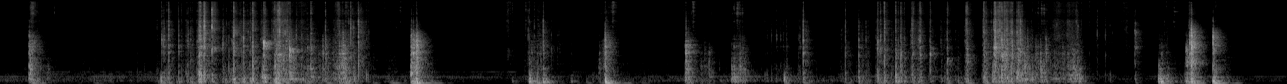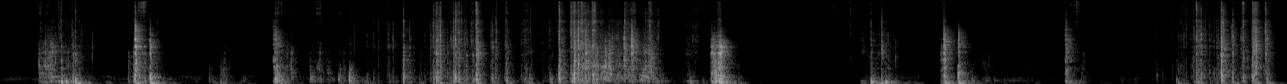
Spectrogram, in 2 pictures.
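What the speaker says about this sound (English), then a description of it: "Let me get you some good shuffles and we will begin your reading." Tarot cards being shuffled in repeated bursts of riffling and flicking, close up, separated by short pauses.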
